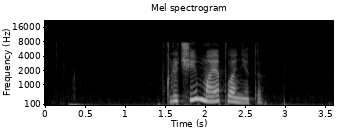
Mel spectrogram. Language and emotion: Russian, neutral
